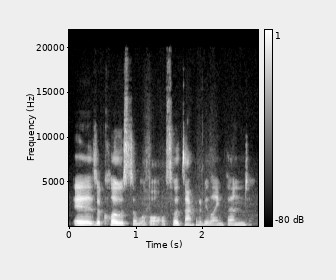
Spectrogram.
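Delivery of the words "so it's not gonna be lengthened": ordinary delivery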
